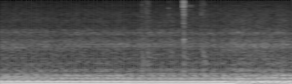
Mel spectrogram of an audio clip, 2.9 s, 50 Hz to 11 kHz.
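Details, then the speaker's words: LS V8-swapped Prius, starting with exhaust cutouts closed: deep, steady V8 idle rumble with no misses or knocks; normal idle. "Oh, she sounds good. I need a bigger garage."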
